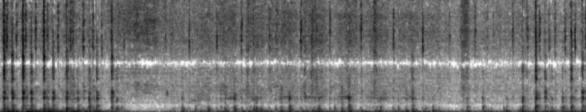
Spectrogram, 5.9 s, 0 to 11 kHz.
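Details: Lada Kalina, 6 years old, steering wheel rocked quickly: fast, irregular clunks and knocks, about four per second. The loudest, clearest knock is from the electric power steering and the rest from the steering rack; U-joints have slight play but don't rattle.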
